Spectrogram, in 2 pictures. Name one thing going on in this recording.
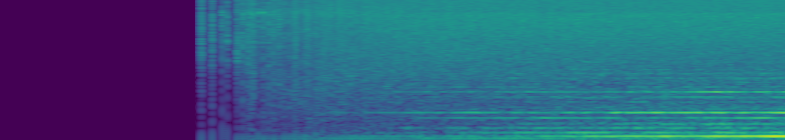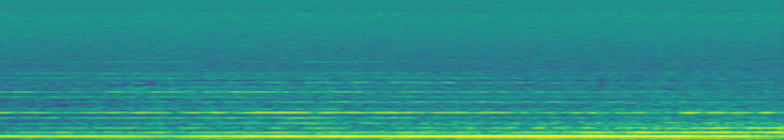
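Low, droning music fades in slowly and swells.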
